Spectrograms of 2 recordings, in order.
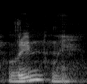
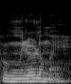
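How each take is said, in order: First: मृण्मय with a plain N, "mrinmay"; wrong dental N. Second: मृण्मय with curled-tongue ṇ, "mriṇmay"; correct retroflex N. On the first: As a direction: say मृण्मय with N on the teeth. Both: Shown as a demonstration. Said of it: "और होता क्या है?".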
